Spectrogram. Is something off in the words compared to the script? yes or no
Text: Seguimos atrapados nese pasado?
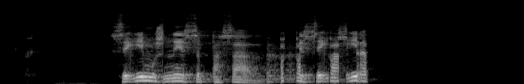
yes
